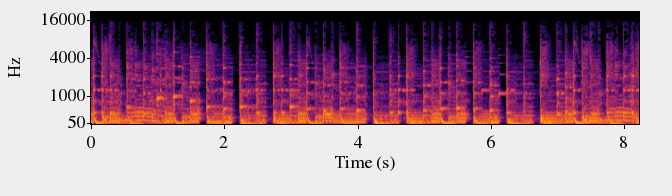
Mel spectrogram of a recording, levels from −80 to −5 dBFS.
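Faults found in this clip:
No audible faults found during review.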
